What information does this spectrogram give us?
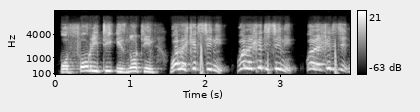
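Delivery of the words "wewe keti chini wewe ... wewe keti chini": high, shouted Swahili order; "wewe keti chini" yelled way up high; mock shouting judge. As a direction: bark the order like an angry judge. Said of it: "a judge who shouts".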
